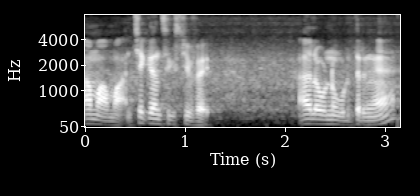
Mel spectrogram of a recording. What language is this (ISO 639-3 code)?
tam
